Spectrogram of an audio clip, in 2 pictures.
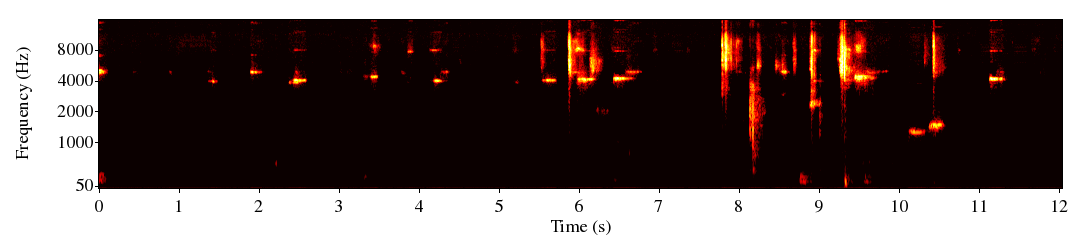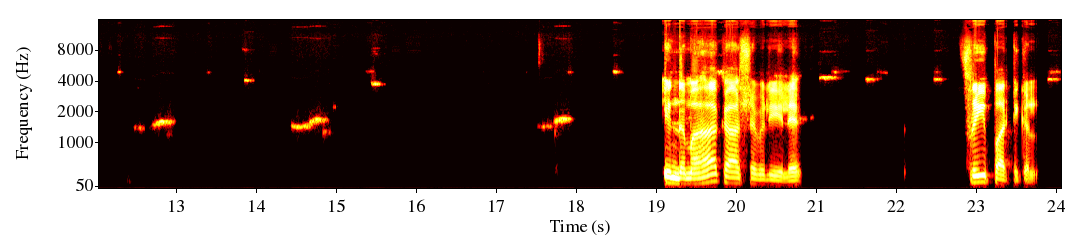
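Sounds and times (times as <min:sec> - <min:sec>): chirps and whistled notes: 0:00.9 - 0:07.0, 0:07.8 - 0:11.5, 0:12.2 - 0:16.1, 0:17.2 - 0:24.0
sharp clicks: 0:05.5 - 0:06.8, 0:07.7 - 0:10.6.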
